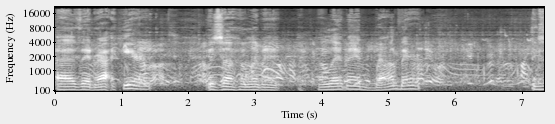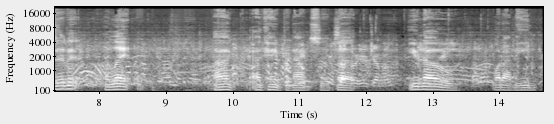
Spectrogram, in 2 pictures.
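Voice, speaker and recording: A man with a congested, sick-sounding nose talks very slowly through an unscripted game tour. His delivery is casual and halting, at a medium pitch. A crowd is clearly audible behind him. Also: steady tone. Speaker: gamer giving a video game tour. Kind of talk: casual rambling game walkthrough.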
